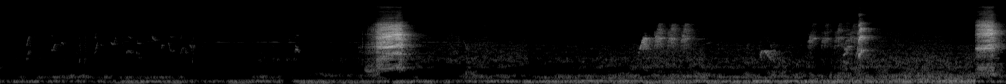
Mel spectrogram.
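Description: Birds calling: a few faint chirps, then a loud harsh call about four seconds in, a rapid run of calls a couple of seconds later, and two more loud calls near the end.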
